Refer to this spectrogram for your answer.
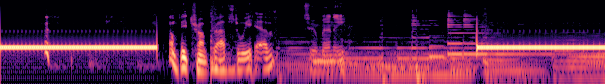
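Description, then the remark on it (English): A telephone line rings out with a steady ringback tone on a call to the Don Lewis tip line, two long rings about four seconds apart going unanswered, while people talk over the silent gap between them. “Now, would that be a disaster if nobody's answering the phone?”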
